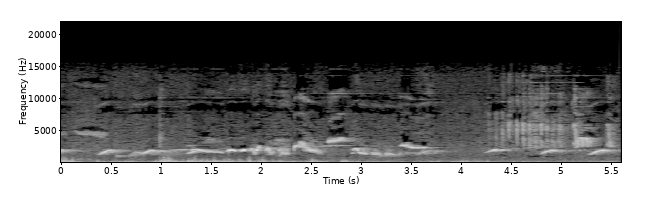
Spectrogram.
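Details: Gacor white-rumped shama song for training young birds: repeated clear upslurred whistles and fluting phrases, some higher notes, over low background rumble.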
